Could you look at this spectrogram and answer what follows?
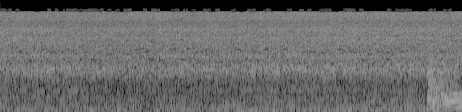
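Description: Homemade kebab meat sizzles loudly and steadily as it heats in a pan, a close continuous hiss with a short scrape of stirring near the end.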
